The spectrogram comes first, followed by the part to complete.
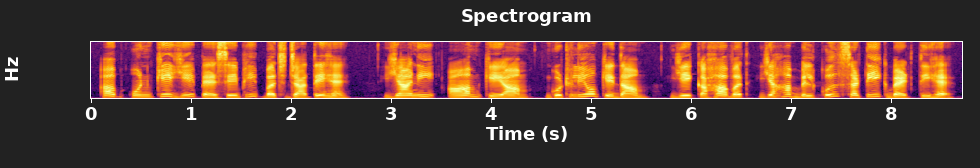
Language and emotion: Hindi, neutral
